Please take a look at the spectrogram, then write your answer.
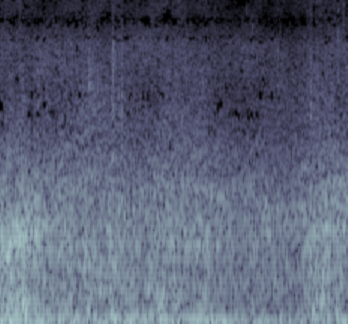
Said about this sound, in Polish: Droga POW jest naprawdę w kiepskim stanie i słychać to w momencie, gdy przejeżdżają samochody.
